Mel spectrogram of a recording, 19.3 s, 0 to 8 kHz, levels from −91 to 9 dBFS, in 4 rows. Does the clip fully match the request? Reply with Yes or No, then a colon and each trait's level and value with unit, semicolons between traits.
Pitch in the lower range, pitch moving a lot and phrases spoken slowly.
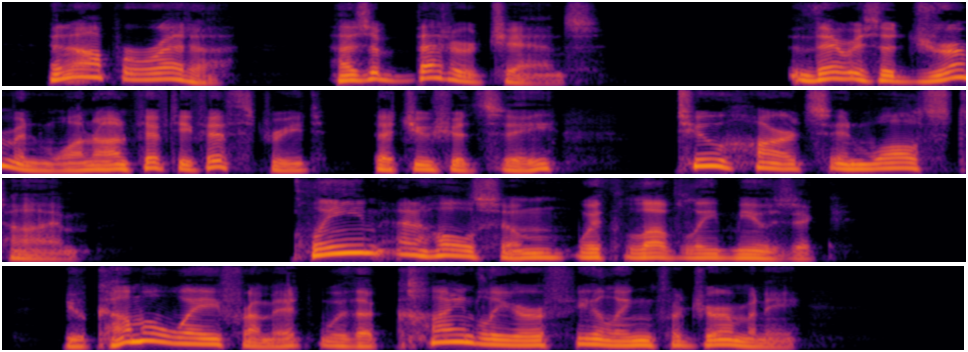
Yes: low, 120 Hz; wide, 7.7 semitones; slow, 120 wpm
